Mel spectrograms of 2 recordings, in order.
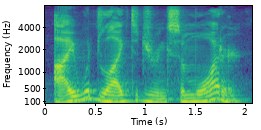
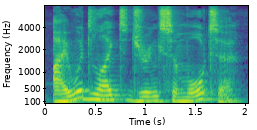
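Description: First: It is spoken in an American English accent. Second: It is spoken in a British English accent. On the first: "the phrase using the American accent" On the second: "the phrase using the British accent"

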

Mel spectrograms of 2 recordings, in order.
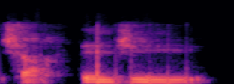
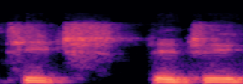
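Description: First: The first word is said the Irish way, like 'chock'. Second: The first word is said like English 'teach'. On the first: It is the Irish name meaning digital house. "So the Irish for digital is DigiChuck, and we've turned that around to Chuck Digi" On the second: It is the reading for people who don't speak Irish. "Or you can pronounce it Teach Digi if you're not an Irish speaker"

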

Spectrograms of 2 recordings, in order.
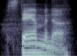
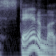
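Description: First: The M sound comes before the N sound. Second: The N sound comes before the M sound. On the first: The speaker calls it right. "there you go" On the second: The speaker calls it wrong. "You put the N where the M was and the M where the N was"

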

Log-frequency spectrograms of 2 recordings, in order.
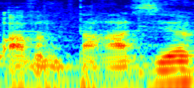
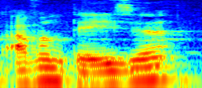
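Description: First: It is said with a German accent. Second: It is said with a Brazilian Portuguese accent.

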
